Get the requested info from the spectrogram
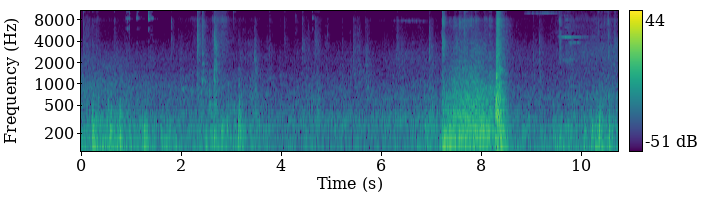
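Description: Street ambience with a low, uneven rumble, then a second of louder rumbling about seven seconds in that ends in a single sharp knock.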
